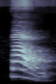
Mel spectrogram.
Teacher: eu tenho o A, que é o quê? Uma vogal. E eu tenho o U, que é uma semivogal. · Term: ditongo decrescente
